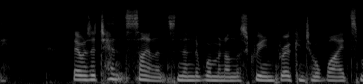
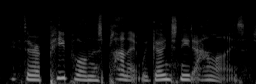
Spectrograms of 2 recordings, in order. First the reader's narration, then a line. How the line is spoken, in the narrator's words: said tightly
